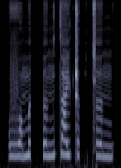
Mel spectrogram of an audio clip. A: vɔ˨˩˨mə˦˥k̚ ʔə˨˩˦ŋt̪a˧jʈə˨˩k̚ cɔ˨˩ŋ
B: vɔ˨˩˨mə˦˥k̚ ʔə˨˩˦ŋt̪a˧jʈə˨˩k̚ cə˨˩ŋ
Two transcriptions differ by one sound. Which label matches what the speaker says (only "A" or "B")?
B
